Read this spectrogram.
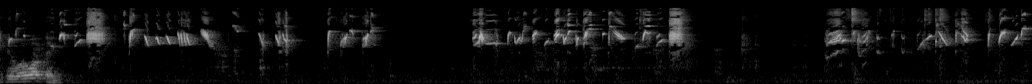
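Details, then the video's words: European goldfinch, blind, sings with beak nearly shut, delivering long runs of bright, liquid twitters and buzzy trills in several phrases with brief silences between them; a low human voice is heard at the very start. "تغريد_الحسون أعمى سبحان الله يغرد ومنقاره شبه مغلوق chardonneret"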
